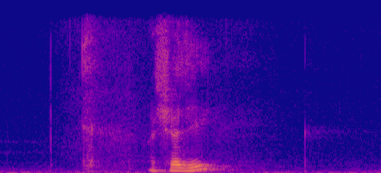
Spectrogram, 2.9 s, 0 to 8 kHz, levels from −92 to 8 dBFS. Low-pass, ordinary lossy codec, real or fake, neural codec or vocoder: 7.2 kHz; none; real; none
